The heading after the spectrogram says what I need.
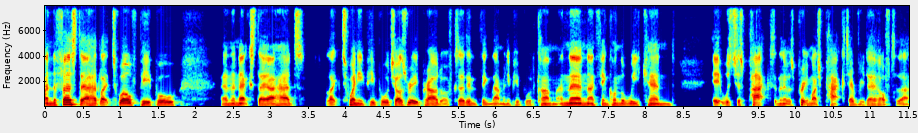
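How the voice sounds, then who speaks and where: Over a quiet background, a man with an English accent talks at a very fast pace, his medium pitch held in fairly even intonation. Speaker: stand-up comedian. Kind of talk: interview. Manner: deadpan, sounds sarcastic.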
